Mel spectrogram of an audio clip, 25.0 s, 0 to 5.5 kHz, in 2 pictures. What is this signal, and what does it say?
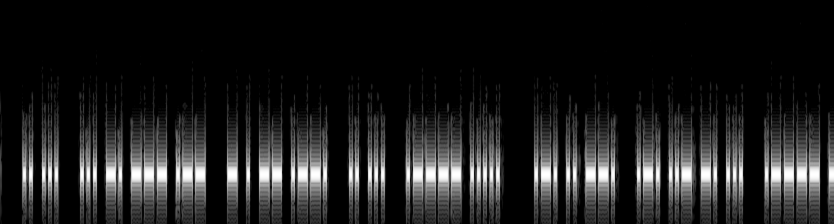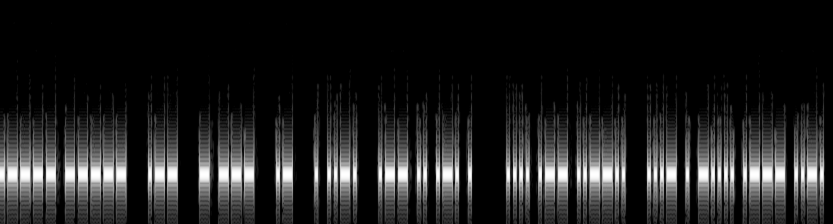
Morse code, heard as a keyed tone, about 25 wpm, 590 Hz. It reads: IS SNOW TEMP IS 15 RIG RUNS 100 W TO A EF WIRE HW? VE6JF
